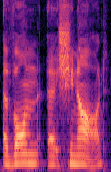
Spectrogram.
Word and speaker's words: Yvon Chouinard: Well, I believe it's pronounced Yvon Chouinard, but ultimately, however it's pronounced, he's the founder of Patagonia.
